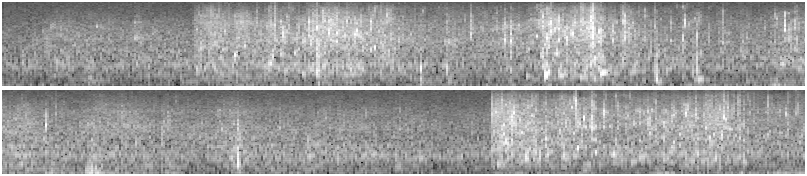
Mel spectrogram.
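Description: Shallow seawater splashing and sloshing in irregular bursts as someone wades through it.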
